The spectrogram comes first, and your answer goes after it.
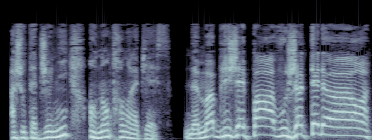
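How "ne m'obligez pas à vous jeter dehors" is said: raised, threatening warning in a put-on voice; menacing bodyguard. Bodyguard ordering visitors out of the room, menacingly. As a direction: threaten them like a heavy.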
